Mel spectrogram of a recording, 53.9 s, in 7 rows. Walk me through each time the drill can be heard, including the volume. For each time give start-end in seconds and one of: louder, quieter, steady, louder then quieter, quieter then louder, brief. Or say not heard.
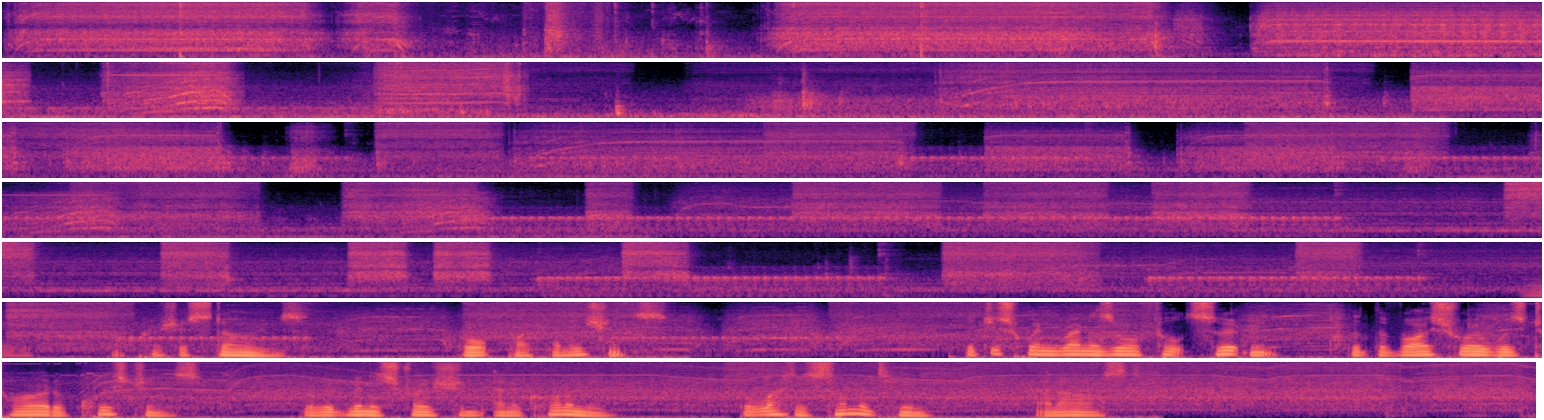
0.0-53.8 quieter then louder.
